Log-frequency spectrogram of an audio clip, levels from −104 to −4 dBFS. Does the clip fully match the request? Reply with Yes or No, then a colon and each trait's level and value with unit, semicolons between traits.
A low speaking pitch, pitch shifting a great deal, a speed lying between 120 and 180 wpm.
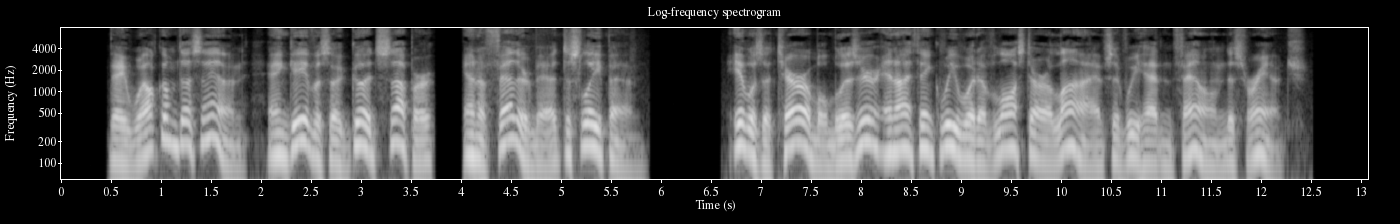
Yes: low, 125 Hz; wide, 8.5 semitones; average, 170 wpm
